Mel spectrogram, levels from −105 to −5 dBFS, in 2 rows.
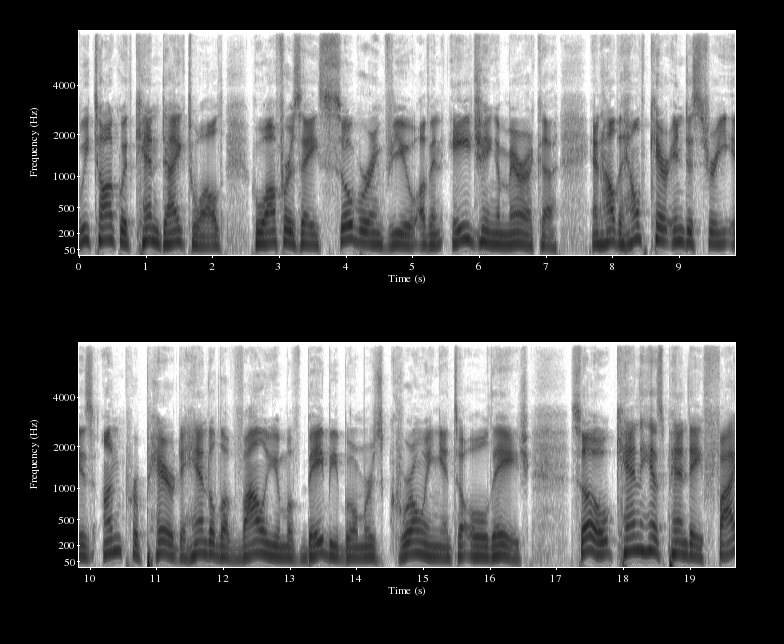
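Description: From start to finish the speech runs at the wrong sample rate: the samples are clocked out more slowly than they were captured, with no conversion between the two rates. The result is a slowdown to two-thirds speed, with pitch dropped by about 7 semitones, close to a perfect fifth. That ratio fits a 24 kHz recording played back at 16 kHz. Voices come out low and sluggish, with stretched syllables and a deepened tone.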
